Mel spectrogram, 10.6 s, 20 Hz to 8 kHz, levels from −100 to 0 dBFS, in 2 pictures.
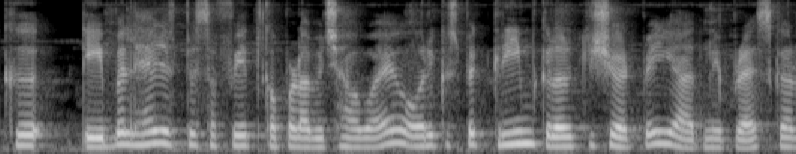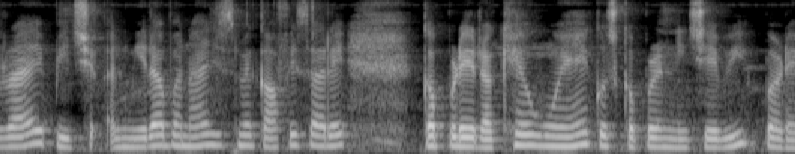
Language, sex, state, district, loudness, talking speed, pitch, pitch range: Hindi, female, Bihar, Gopalganj, -28 LUFS, 225 wpm, 190 Hz, 175-205 Hz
